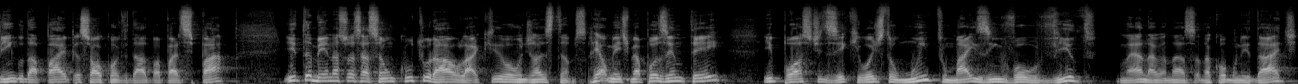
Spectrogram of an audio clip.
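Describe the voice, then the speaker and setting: In a normal speaking voice, a man at medium pitch talks at a moderate pace with lively intonation and very even loudness, on a very clean recording with a silent background. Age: 60s. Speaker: retired civil servant and radio broadcaster. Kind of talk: radio interview. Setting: radio studio, also streamed live.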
